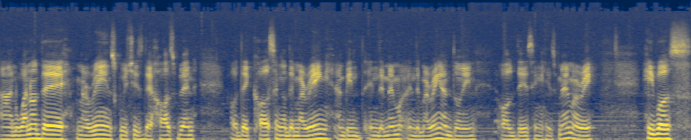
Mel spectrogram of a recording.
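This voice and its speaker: A man with a Puerto Rican accent speaks at a moderate pace with fairly even intonation against noticeable background noise. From Puerto Rico. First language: Spanish. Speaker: veteran hiker vlogger. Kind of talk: casual vlog update. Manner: halting, hesitant with repetitions.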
